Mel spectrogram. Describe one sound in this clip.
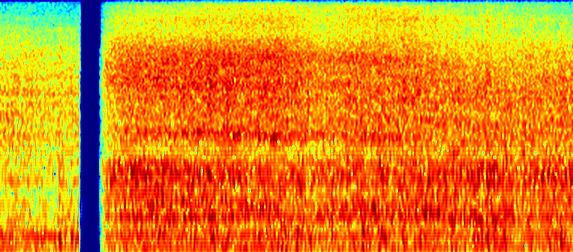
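A train rolls past on nearby tracks.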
